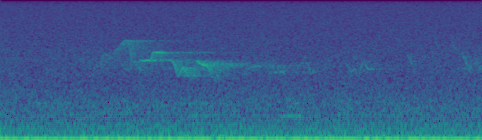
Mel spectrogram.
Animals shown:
Red-eyed Vireo (Vireo olivaceus)
Ovenbird (Seiurus aurocapilla)

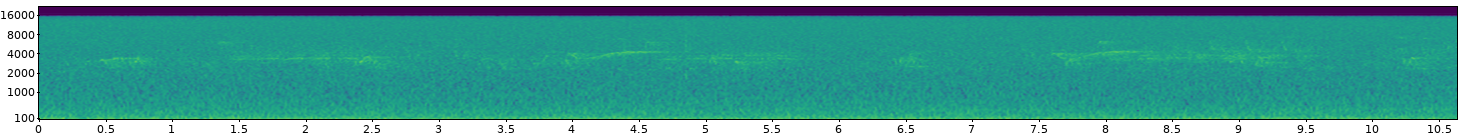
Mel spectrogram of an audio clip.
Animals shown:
Eastern Wood-Pewee (Contopus virens)
Ovenbird (Seiurus aurocapilla)
Black-capped Chickadee (Poecile atricapillus)
Red-eyed Vireo (Vireo olivaceus)

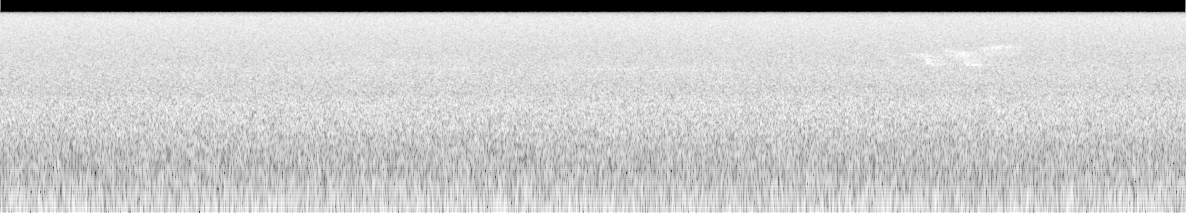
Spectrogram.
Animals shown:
Black-throated Blue Warbler (Setophaga caerulescens)

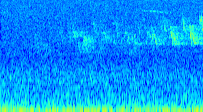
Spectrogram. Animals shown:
Red-eyed Vireo (Vireo olivaceus)
Hermit Thrush (Catharus guttatus)
Ovenbird (Seiurus aurocapilla)

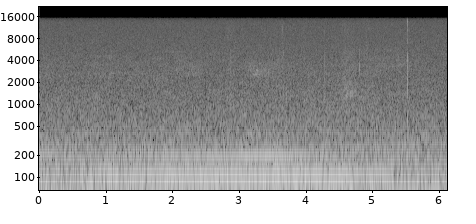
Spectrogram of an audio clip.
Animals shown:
Red-eyed Vireo (Vireo olivaceus)

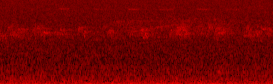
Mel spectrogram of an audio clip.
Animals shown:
Brown Creeper (Certhia americana)
Red-eyed Vireo (Vireo olivaceus)

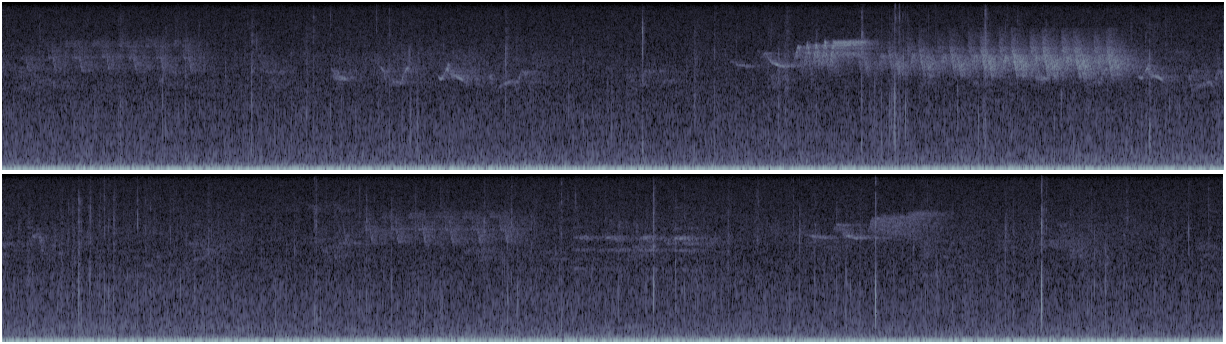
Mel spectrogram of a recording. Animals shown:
Black-throated Blue Warbler (Setophaga caerulescens)
Ovenbird (Seiurus aurocapilla)
Blue Jay (Cyanocitta cristata)
Red-eyed Vireo (Vireo olivaceus)
Scarlet Tanager (Piranga olivacea)

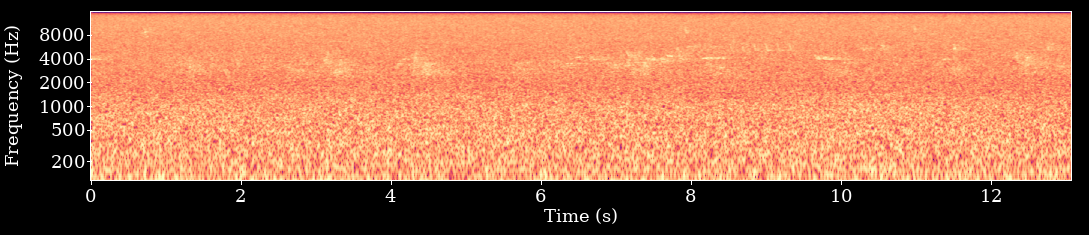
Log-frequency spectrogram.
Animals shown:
Red-eyed Vireo (Vireo olivaceus)
Winter Wren (Troglodytes hiemalis)

